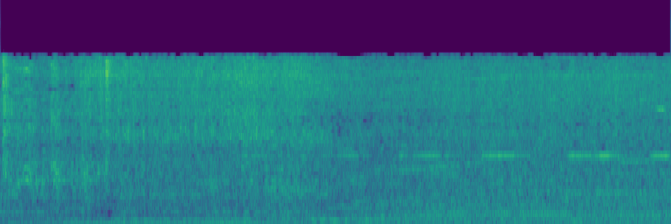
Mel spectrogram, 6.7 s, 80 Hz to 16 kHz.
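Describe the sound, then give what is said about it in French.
Engines of a six-vehicle UN MINUSCA and national gendarmerie convoy run as it departs Apawa for Gouzi: a steady, unbroken rumble mixed with broad road noise for the whole stretch. “Il est 8h15 quand le chef de bureau MINUSCA Apawa donne le top pour le départ du convoi destination Gouzi.”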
